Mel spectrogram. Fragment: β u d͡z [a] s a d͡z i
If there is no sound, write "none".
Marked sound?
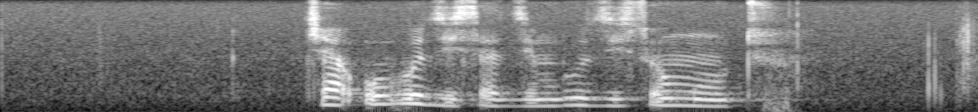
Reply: i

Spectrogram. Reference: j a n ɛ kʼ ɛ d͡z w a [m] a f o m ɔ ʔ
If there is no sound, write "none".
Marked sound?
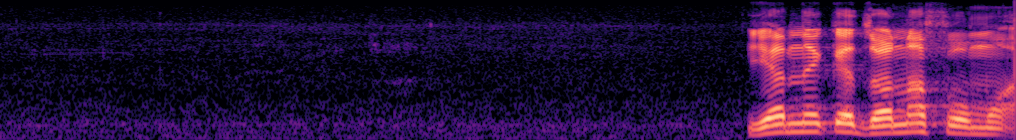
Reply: n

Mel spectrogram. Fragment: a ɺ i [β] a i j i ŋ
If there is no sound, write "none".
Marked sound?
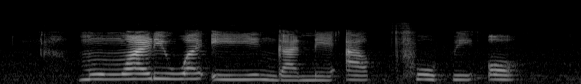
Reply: w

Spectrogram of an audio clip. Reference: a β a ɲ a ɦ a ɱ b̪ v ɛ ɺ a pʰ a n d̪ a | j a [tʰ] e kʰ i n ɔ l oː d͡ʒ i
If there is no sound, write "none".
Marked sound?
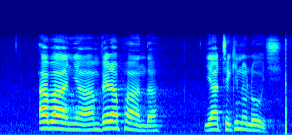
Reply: tʰ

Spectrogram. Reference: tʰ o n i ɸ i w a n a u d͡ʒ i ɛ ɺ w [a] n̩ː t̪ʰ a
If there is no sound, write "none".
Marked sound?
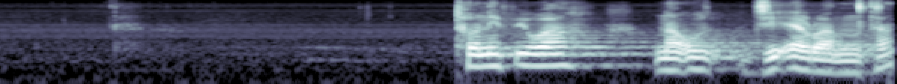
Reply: a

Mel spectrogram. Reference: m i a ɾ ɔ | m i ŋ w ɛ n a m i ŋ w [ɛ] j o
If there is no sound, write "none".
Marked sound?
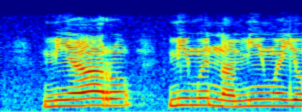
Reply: ɛ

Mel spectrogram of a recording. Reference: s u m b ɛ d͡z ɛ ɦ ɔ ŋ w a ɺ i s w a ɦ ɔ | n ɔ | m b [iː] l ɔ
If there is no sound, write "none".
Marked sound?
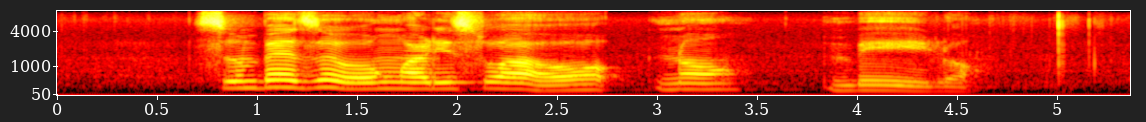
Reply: iː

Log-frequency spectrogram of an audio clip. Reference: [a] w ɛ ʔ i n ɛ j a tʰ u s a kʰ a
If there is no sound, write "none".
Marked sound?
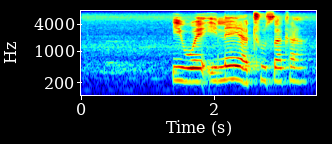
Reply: i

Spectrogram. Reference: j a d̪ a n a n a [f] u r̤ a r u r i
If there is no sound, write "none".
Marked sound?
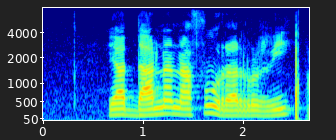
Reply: f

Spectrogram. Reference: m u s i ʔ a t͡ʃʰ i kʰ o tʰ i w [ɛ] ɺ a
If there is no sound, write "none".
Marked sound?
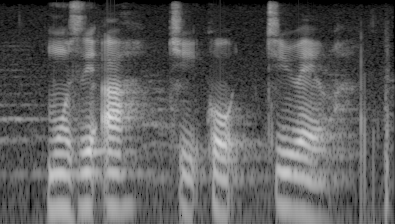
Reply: ɛː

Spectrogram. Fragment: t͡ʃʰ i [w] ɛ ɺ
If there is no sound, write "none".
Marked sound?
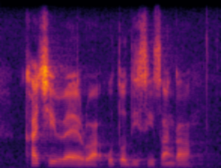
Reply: β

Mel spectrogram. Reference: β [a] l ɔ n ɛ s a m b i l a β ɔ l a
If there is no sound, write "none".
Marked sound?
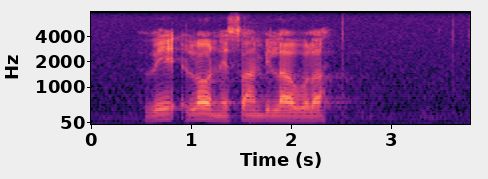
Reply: ɛ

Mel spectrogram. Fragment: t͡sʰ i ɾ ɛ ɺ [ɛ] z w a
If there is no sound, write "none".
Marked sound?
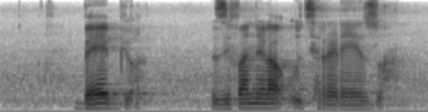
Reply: ɛː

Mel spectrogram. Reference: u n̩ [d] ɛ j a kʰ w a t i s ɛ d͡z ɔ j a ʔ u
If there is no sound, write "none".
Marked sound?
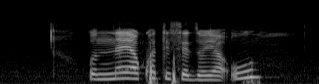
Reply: n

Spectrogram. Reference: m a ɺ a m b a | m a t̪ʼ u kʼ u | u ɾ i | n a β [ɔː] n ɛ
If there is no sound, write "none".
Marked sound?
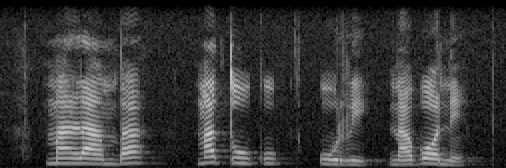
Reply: ɔː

